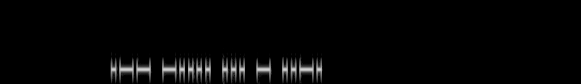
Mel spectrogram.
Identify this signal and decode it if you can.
Morse code, heard as a keyed tone, about 28 wpm, 700 Hz. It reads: W6STF
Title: USA Call Signs - 5 Characters - Repeated 2x - 28wpm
